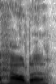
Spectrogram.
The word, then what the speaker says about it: Gouda: get some how that you know it's not pronounced gouda it's how to yeah howda yeah how do you do that's what that's what our tour guide guide was telling us like it's actually pronounced how to i was like how do you say that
